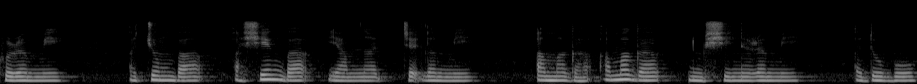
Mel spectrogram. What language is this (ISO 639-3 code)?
mni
